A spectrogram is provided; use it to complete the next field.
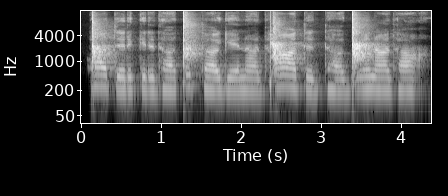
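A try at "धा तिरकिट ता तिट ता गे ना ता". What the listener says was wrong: It's still saying a little ah. I want you to make complete pin drop silent.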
